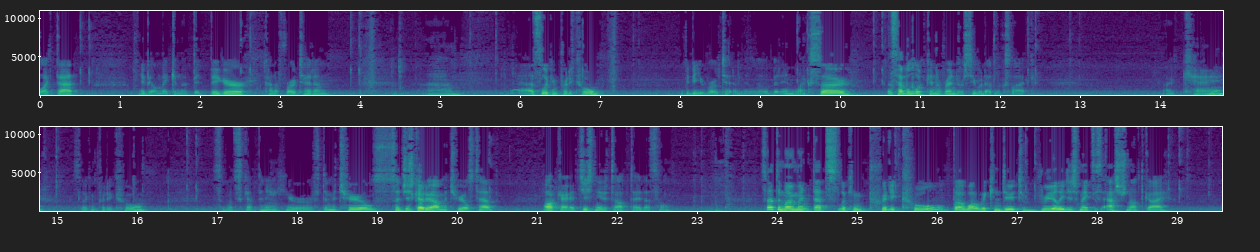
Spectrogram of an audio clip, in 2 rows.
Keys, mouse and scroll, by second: 0.9 click, 1.3 scroll up 1, 1.7 s, 2.9 click, 3.1 r, 4.3 click, 4.7 KP_7, 5.5 scroll up 1, 6.2 g, 7.0 click, 9.1 r, 9.9 click, 10.2 g, 10.8 click, 11.1 KP_0, 13.2 z, 13.7-15.1 scroll down 1, 15.1 scroll up 1, 17.0 click, 20.4 scroll down 1, 20.6 click, 22.1 scroll up 1, 23.5 alt+a, 23.9 scroll down 1, 24.8 scroll up 1, 26.1 click, 26.5 g, 28.2 click, 28.5 s.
